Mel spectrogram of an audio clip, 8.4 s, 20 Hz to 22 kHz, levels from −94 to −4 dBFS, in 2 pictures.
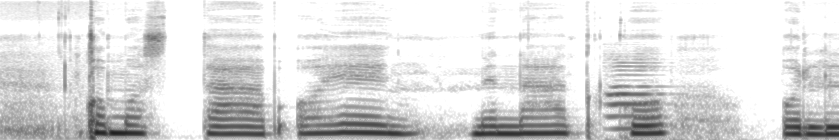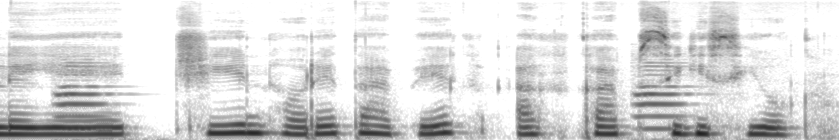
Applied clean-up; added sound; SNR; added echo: none; Wind instrument, woodwind instrument; 17 dB; none.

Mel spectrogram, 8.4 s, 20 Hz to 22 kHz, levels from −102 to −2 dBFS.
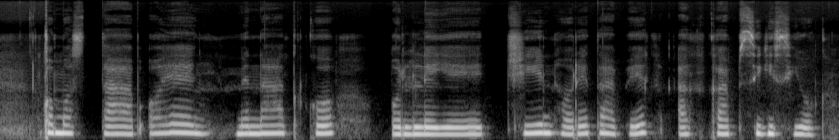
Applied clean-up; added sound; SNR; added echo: none; none; none; none.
